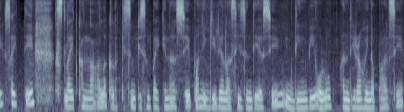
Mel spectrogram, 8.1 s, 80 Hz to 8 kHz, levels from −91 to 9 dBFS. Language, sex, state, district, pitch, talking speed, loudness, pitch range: Nagamese, female, Nagaland, Kohima, 175 Hz, 170 wpm, -17 LUFS, 160-190 Hz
